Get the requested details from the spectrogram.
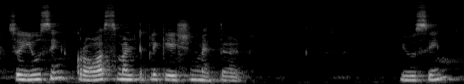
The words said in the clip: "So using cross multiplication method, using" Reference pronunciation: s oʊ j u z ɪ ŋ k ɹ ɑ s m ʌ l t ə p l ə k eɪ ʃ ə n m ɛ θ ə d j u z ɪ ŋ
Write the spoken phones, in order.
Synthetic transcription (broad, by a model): s oʊ j u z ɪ ŋ k ɹ ɑ s m ʌ l t ə p l ə k eɪ ʃ ə n m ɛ t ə d j u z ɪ ŋ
